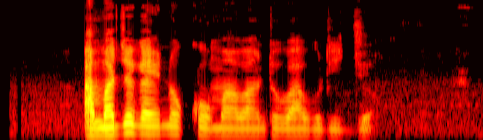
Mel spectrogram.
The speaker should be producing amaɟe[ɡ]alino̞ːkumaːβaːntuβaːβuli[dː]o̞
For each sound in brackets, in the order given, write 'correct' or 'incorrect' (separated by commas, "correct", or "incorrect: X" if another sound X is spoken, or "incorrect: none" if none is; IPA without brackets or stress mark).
correct, incorrect: ɟː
